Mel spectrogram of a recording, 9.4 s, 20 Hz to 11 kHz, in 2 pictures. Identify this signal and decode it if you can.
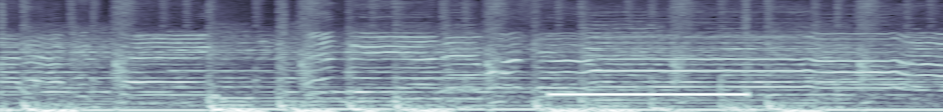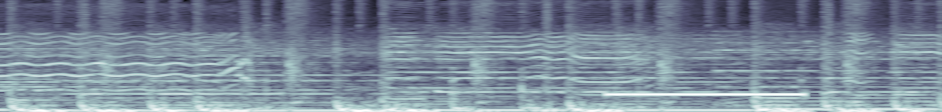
Ringback tone (Europe, 425 Hz), with noise.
